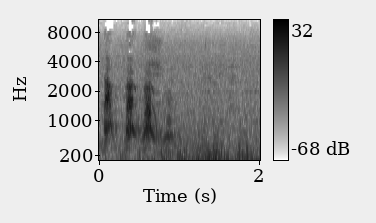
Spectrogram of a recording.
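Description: Three short, sharp animal calls in quick succession within the first second, about a quarter second apart.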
